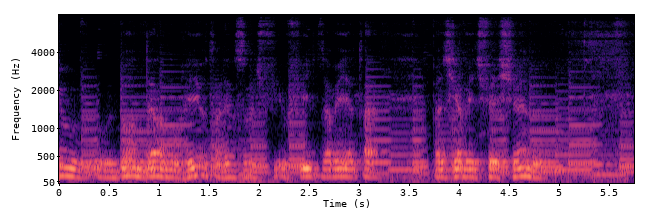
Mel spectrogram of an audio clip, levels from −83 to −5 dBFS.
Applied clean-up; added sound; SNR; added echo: none; Piano; 6 dB; reverberation time 0.4 s.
